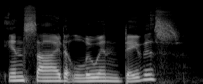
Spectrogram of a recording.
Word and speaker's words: Inside Llewyn Davis: It's called Inside Llewyn Davis.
